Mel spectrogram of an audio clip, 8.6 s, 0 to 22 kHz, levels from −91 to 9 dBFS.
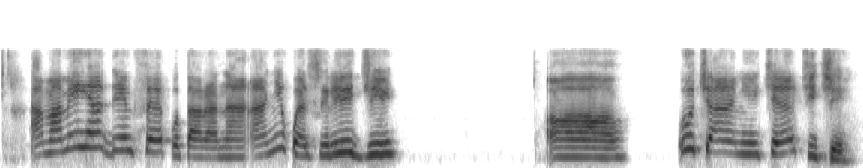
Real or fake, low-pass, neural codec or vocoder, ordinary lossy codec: fake; 7.2 kHz; codec, 24 kHz, 3 kbps, HILCodec; none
